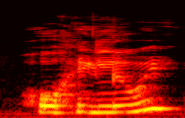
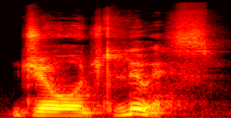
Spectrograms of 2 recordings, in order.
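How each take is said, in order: First: The name is said with non-English pronunciation. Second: The name is said with English pronunciation. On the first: The speaker calls it right. "maybe is how you pronounce it" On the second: The speaker calls it wrong. "the most English way I could have pronounced his name ever"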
